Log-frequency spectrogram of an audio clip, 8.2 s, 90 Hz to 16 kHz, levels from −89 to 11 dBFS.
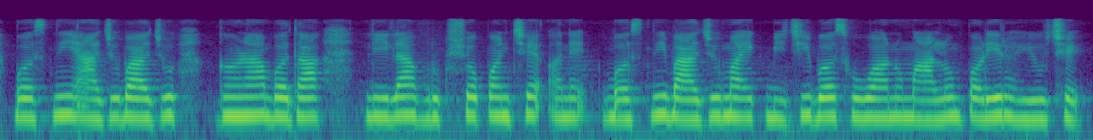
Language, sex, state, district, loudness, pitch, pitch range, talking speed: Gujarati, female, Gujarat, Valsad, -16 LUFS, 215 Hz, 210-225 Hz, 145 wpm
